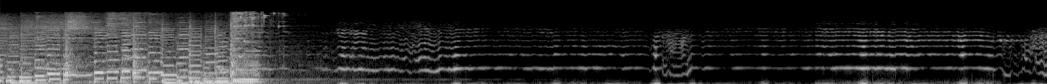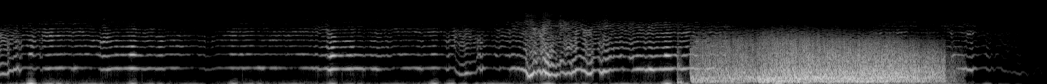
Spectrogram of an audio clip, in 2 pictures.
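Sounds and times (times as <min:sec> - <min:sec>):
mosquito whine: 0:03.0 - 0:20.3
loud hiss: 0:17.4 - 0:20.0.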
